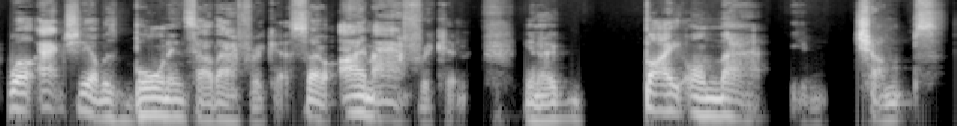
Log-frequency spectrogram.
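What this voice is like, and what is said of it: London English accent. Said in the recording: “My accent is London”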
